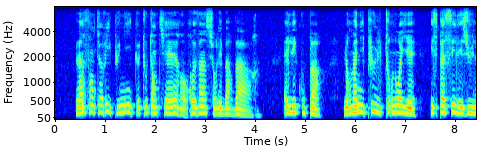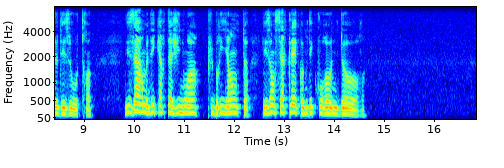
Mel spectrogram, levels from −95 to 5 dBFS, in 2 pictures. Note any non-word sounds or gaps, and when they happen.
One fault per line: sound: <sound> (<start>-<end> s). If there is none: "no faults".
no faults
